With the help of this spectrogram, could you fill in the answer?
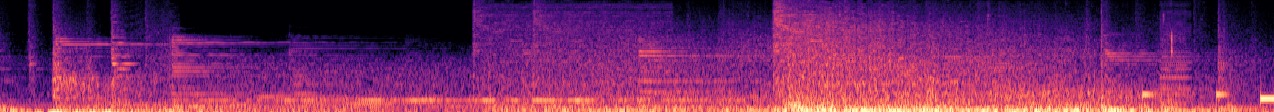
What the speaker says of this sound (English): the artillery will finish him off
